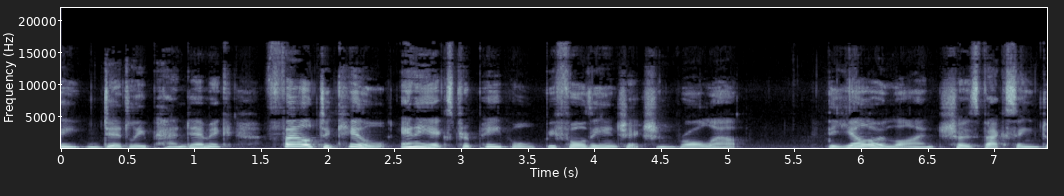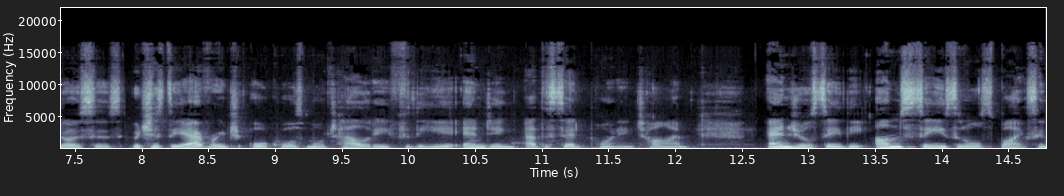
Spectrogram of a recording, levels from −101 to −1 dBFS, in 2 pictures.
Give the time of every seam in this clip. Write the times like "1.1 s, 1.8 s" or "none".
5.7 s, 7.9 s, 12.5 s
